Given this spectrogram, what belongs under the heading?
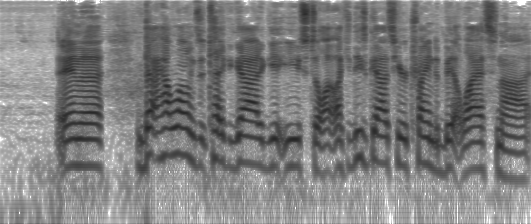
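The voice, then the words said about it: Southern accent. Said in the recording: “Did you hear his southern accent? ... Southern, it's awesome.”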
